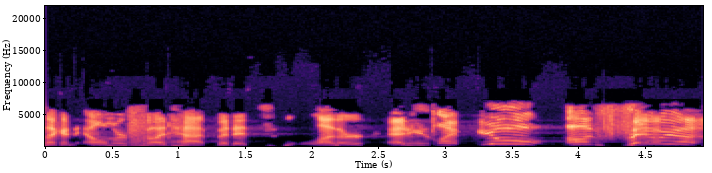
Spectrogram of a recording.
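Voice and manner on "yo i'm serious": comic, playful, very high-pitched voice. Retelling a stage show, imitating the actor playing Sirius. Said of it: "when he plays Sirius".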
